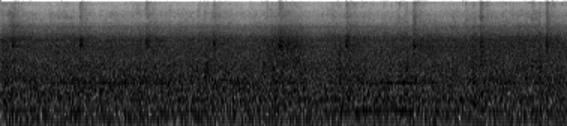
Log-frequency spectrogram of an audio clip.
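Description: Snack-chip production line machinery running: a steady, loud mechanical din with a low hum and a light click repeating a little under once a second.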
